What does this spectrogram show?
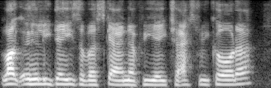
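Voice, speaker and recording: Speaking at a fairly quick pace, a man with a fairly high pitch and a bright, sharp tone comes through in a very clean recording with a silent background. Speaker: movie website co-runner. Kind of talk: casual chat.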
